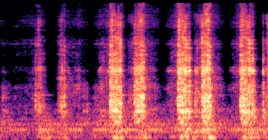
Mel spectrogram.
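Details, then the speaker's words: Gritomatic stone holder on a Work Sharp guide rod: rasping back-and-forth strokes with a harsher catch at the same spot on each pass; it binds where the rod has a factory bend. "see that right there there's a bend right here in this rod it wasn't straight"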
